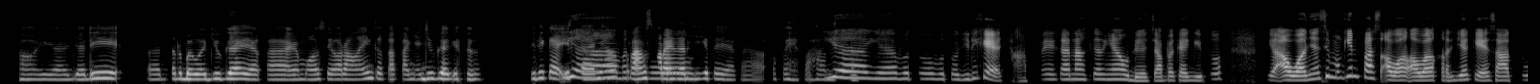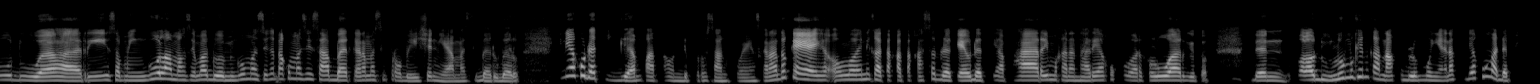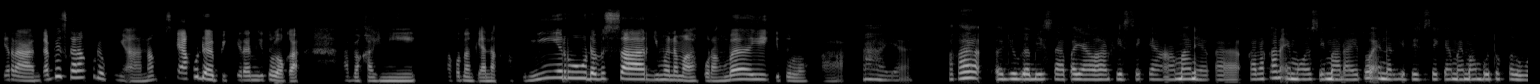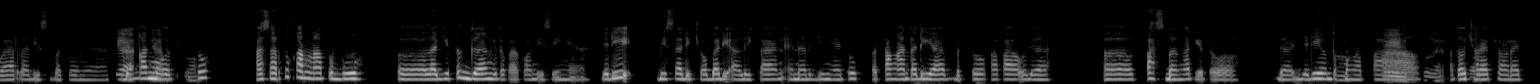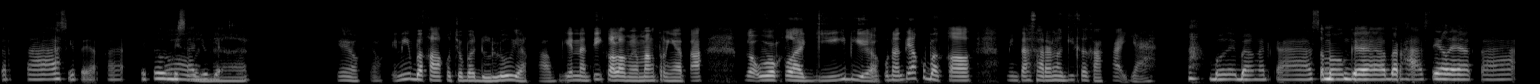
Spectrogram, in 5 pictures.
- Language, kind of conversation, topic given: Indonesian, advice, Bagaimana saya bisa meminta dukungan untuk menghentikan pola negatif ini?
- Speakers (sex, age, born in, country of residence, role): female, 25-29, Indonesia, Indonesia, advisor; female, 25-29, Indonesia, Indonesia, user
- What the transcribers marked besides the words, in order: tapping; laughing while speaking: "juga gitu"; "penyaluran" said as "penyalaran"; in English: "work"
